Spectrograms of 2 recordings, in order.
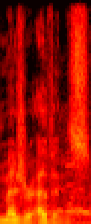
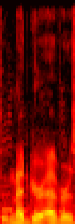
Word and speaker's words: Medgar Evers: So initially last week, I fully butchered it. I thought it was Measure Evans. Evans is obviously not the name. It's Evers, and it's not pronounced Measure. It's Medgar. Well, with Medgar Evers, of course, a civil rights icon.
